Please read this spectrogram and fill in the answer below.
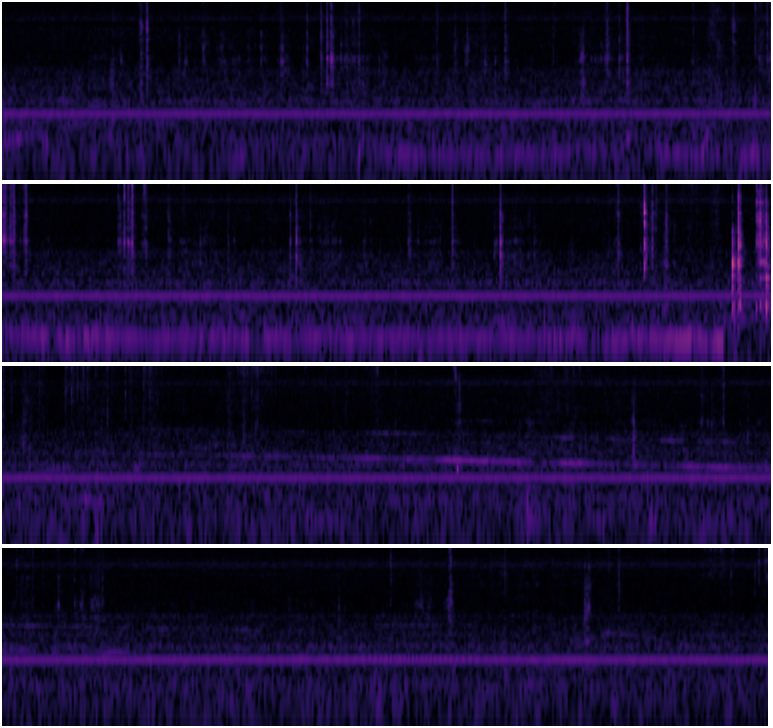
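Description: Light clicks and taps from handling small metal server parts, a CPU retention bracket and a Xeon-type processor, scattered through with the loudest clatter about halfway. A faint steady whine sits underneath, with a fainter tone slowly falling in pitch in the second half.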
